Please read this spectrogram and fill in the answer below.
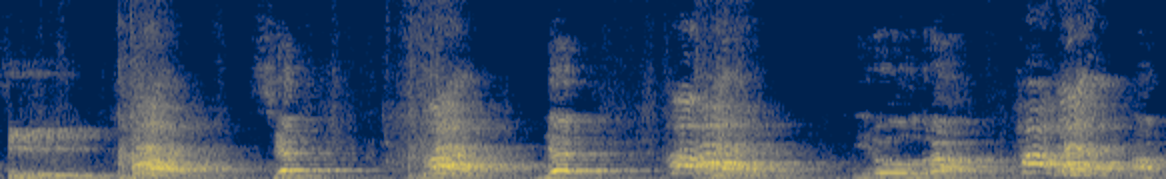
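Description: Voices in a taekwondo class shouting counts and kihaps about once a second, each shout starting sharply with a thud, echoing in a large hall.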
